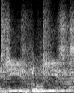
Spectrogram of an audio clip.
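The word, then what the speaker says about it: Geesluis: So if you don't know how to spell that, for you uneducated motherfuckers, it's G-E-E-S-L-U-I-S. Don't put no fucking O in that bitch. – It's not Z. – It ain't no Z. – It's not G's Louis. It's not none of that. It's G's Louise. G-E-E-S. – Wrong bite. – L-U-I-S.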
